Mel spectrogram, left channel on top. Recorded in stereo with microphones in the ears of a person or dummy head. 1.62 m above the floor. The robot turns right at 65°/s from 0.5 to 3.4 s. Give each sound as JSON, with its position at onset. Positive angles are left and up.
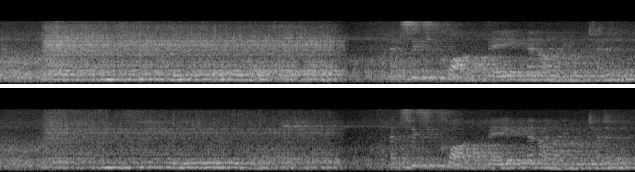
{"t": 1.0, "sound": "a woman speaking", "azimuth_deg": 55, "distance_m": 4.5}
{"t": 3.9, "sound": "a woman speaking", "side_deg": 0, "distance_m": 5.0}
